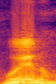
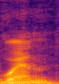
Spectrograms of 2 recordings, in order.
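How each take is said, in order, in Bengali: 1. এটি একটি শ্বাসযুক্ত h দিয়ে শুরু হয়, তারপর w। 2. এটি একটি সাধারণ w ধ্বনি দিয়ে শুরু হয়। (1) "এটা হোয়েন হবে না" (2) "এটার উচ্চারণ হবে"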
